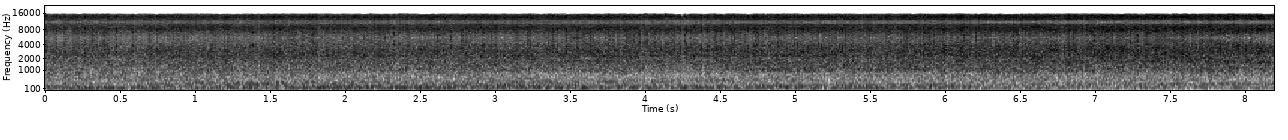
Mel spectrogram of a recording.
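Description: HO scale model freight cars rolling past on the track: a steady rolling rumble with a low hum underneath.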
